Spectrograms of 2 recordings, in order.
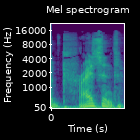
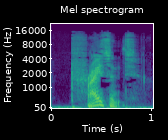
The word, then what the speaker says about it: present: 我们想到礼物啊有两个词，一个是 gift, G-I-F-T 可以哈，还有一个呢是 present P-R-E-S-E-N-T 这个词啊，如果表示礼物的话呢，它的发音是 present 啊，注意一下它的发音呢，重音在前面啊，present。如果这个词哈、啊、作为动词的话呢，则变成了 present，表示呢展示的意思哈、啊。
